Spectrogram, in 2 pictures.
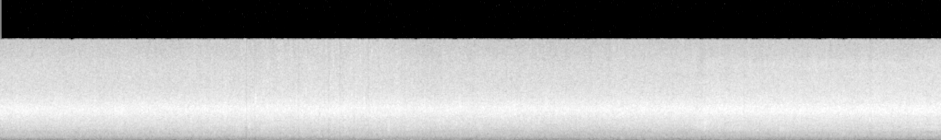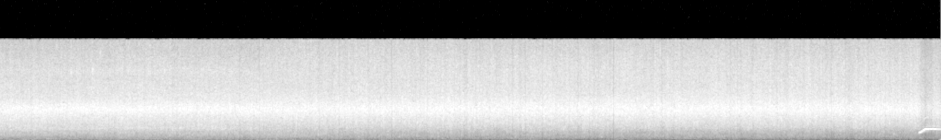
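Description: Heavy rain pouring down, a steady, even hiss of water with no let-up.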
